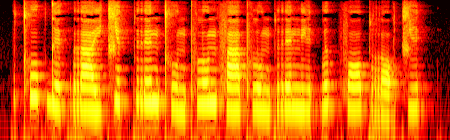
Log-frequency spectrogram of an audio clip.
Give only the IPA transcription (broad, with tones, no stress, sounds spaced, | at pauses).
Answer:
tʰ o˥˩ k̚ d e˨˩ k̚ r aː˨˩ j t͡ɕ e˥˩ k̚ p r e˥˩ n tʰ u˨˩ n pʰ l o˥˩ n f aː˧ pʰ l u˨˩ n p r e˧ n j i˨˩ t̚ l ɯ˥˩ k̚ f ɔː˦˥ p r ɔ˨˩ ʔ t͡ɕ i˦˥ t̚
